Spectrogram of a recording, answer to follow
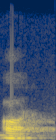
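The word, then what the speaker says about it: hour: से अपने देखते हैं इसको बोला जाएगा आर क्या बोलेंगे आ तो इसकी जो प्रोनंसिएशन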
